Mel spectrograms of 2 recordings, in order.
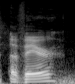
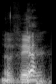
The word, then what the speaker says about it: Avair: I am your community manager, and this right here is Avair. Is that how you say it? Avair? Yeah. Avair.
